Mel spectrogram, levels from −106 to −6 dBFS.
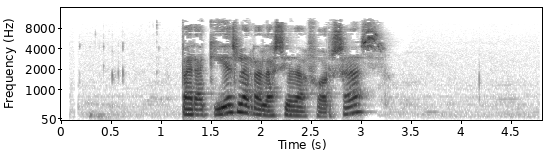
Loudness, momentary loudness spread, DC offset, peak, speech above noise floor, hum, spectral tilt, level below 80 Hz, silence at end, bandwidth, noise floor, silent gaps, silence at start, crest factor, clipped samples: -24 LUFS; 6 LU; under 0.1%; -6 dBFS; 50 dB; none; -3 dB/octave; -78 dBFS; 1.6 s; 11 kHz; -74 dBFS; none; 1.2 s; 20 dB; under 0.1%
